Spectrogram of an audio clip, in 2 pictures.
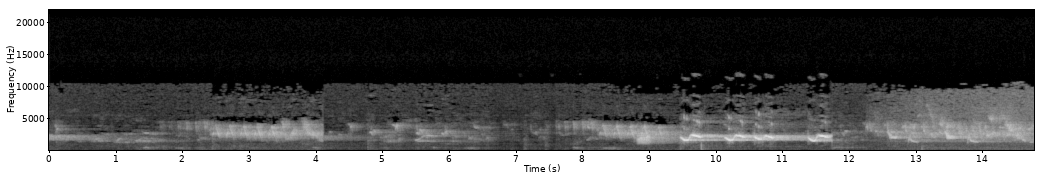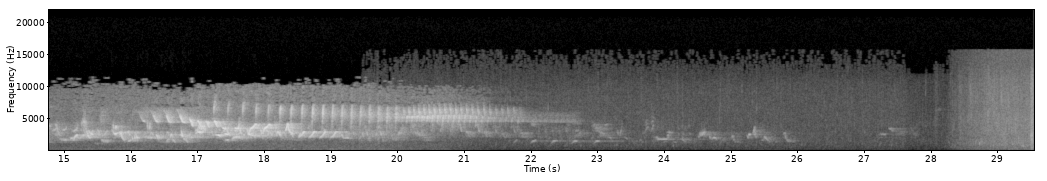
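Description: Wild birds chirping and singing. Scattered calls at first, then a busy chorus of overlapping chirps and fast trills about halfway through, then thinning to a few calls near the end.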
